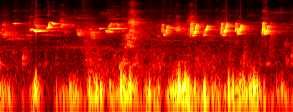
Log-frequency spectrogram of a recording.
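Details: Golden bulbul singing in an aviary: a fast series of short, bright chirped notes and brief whistles, closely spaced and repeated in quick bursts, with soft low thumps underneath.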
